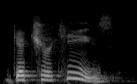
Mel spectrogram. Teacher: When there is a T at the end and then a Y right after, we get a ch sound.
